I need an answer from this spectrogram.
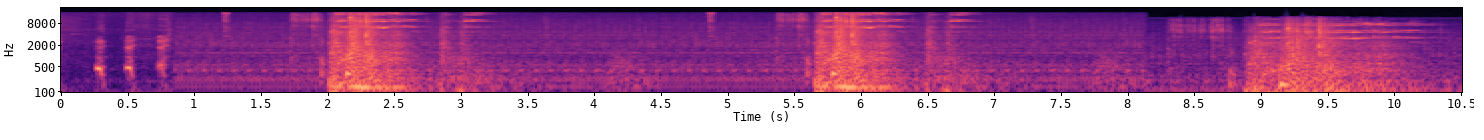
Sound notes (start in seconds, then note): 0.2 snickers; 1.0 motor rumbles; 2.0 log thumps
